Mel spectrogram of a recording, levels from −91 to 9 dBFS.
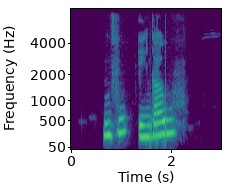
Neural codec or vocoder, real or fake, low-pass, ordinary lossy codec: none; real; 7.2 kHz; AAC, 48 kbps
